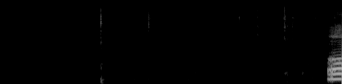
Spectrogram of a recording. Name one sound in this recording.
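Small plastic toy parts click softly together.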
